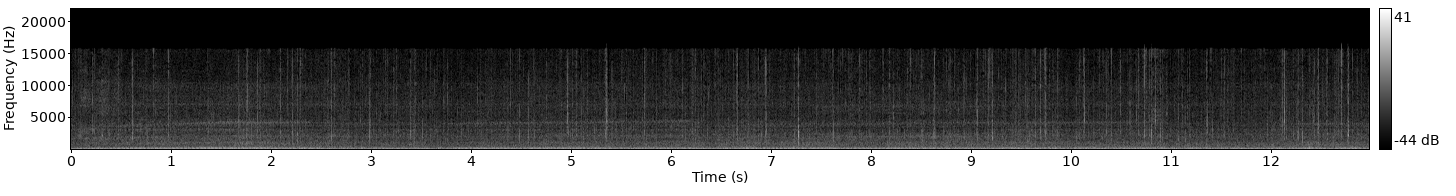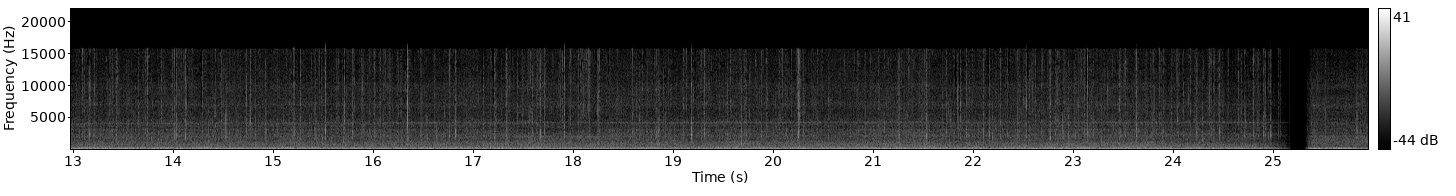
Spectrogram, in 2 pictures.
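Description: KTM 790 Adventure R's parallel-twin engine running steadily at low speed as the bike is ridden through slippery, rutted mud, with a heavy low rumble underneath. The engine note shifts slightly a couple of times, and the sound cuts out for a moment near the end.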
